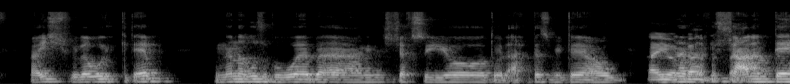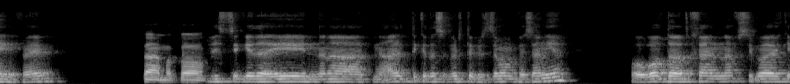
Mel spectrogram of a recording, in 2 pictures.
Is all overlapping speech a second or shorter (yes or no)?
no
